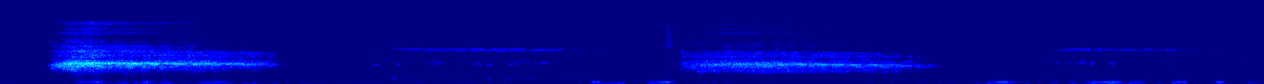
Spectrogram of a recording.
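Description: Two long, soft exhaled breaths during a Pilates arm circle, each followed by quieter breathing and faint movement, close and calm in a quiet room.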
